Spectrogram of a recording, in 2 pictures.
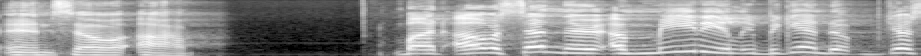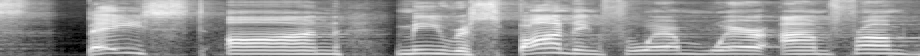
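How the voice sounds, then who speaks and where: A man with a West Texas drawl preaching a sermon as pastor, folksy and animated, with a touch of humor. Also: very high-pitched.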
